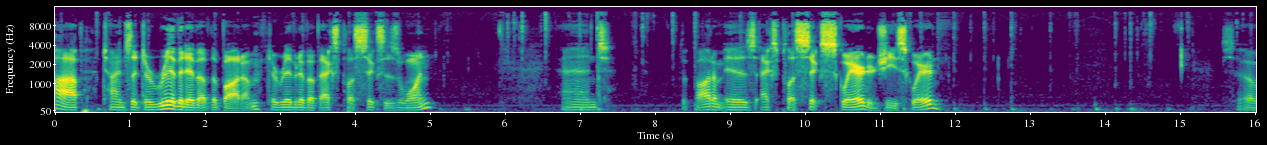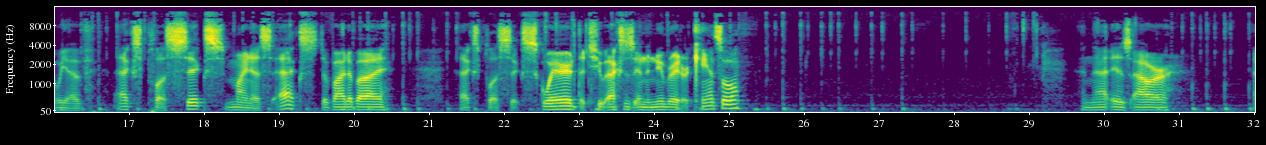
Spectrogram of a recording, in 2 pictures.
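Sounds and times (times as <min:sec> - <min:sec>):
stylus tapping on tablet screen: 0:18.6 - 0:21.7, 0:25.3 - 0:29.1, 0:31.0 - 0:32.0.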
